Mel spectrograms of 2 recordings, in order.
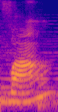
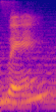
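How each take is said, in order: First: The vowel sounds like 'ang'. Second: The vowel sounds like 'eng'. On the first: "kalau ada yang melafalkan dua puluh dengan vang, itu juga benar" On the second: "Kalau ada yang melafalkan dua puluh dengan veng, itu benar"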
